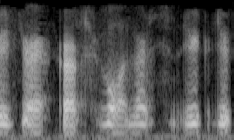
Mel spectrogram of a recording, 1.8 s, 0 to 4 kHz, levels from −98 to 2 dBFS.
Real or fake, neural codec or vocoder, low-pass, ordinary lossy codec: fake; autoencoder, 22.05 kHz, a latent of 192 numbers a frame, VITS, trained on many speakers; 3.6 kHz; MP3, 24 kbps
